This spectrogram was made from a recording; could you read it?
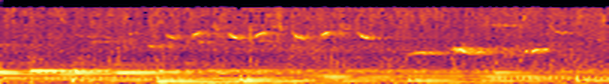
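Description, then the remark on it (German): A quick series of high, repeated bird chirps, followed by a few lower whistled calls, rising over a soft, steady musical drone in a calm outdoor setting. “Vielleicht stehst du mitten im Wald und hörst die Stimmen der Vögel.”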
